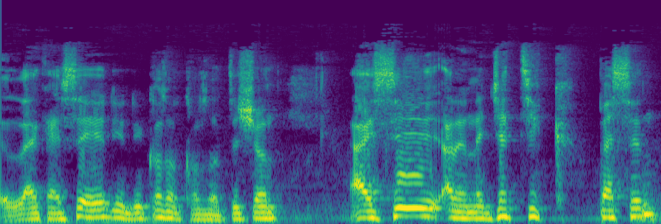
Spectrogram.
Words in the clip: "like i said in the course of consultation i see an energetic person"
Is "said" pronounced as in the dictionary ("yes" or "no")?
yes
